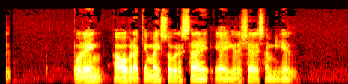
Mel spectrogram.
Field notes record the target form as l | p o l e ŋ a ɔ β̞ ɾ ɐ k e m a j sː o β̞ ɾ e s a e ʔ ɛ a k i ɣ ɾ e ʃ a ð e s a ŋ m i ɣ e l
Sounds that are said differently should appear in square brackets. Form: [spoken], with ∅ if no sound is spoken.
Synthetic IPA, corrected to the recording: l | p o [ɾ] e ŋ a ɔ β̞ ɾ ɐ k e m a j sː o β̞ ɾ e s a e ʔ ɛ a [∅] i ɣ ɾ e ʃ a ð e s a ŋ m i ɣ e l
